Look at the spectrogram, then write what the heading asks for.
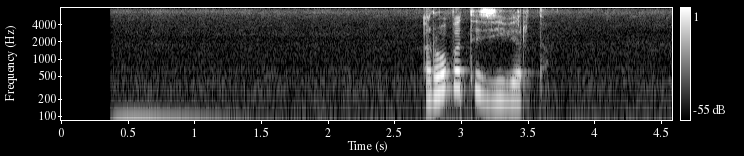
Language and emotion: Russian, neutral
